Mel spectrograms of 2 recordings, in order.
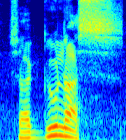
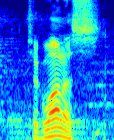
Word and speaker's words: Chaguanas: It bounces, but stays alive for Edund George from Chagunas, Trinidad and Tobago, which I've probably mispronounced. Chiguanas. Chaguanas.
